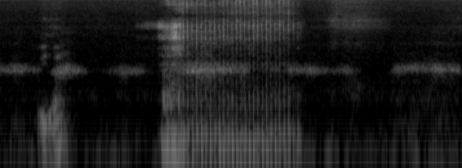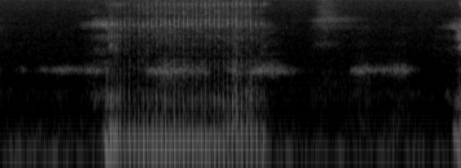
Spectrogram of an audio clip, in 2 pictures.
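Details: Deep, rumbling, fluttering snores about two seconds each with a faint whistle between them; loud snoring in a sleeping bulldog.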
